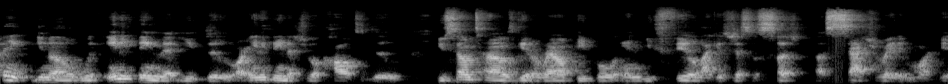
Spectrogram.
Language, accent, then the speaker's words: English; Texas, United States; moved away; So I'm from Texas, and when I moved here, I never experienced an NFL football game, right?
